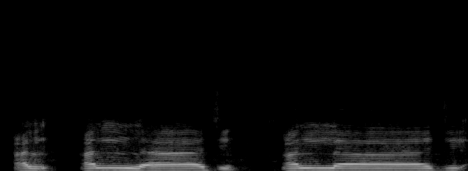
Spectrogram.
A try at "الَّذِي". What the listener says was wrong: এখানে আল্লাহ টান হয়ে গেছে, এটা আল্লাযী হবে।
